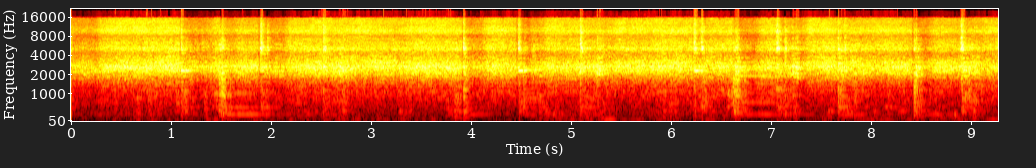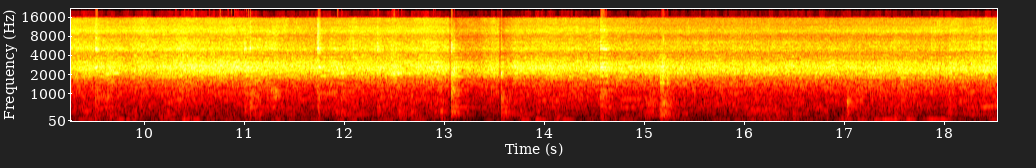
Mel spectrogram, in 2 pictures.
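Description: Ridge gourd frying in a pan with salt and turmeric, a loud continuous hissing sizzle with scattered stirring clatters throughout.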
